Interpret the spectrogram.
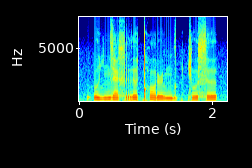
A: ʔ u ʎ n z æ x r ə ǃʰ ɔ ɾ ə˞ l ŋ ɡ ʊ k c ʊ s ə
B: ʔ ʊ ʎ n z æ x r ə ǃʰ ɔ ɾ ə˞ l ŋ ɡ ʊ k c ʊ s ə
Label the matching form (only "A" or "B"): B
